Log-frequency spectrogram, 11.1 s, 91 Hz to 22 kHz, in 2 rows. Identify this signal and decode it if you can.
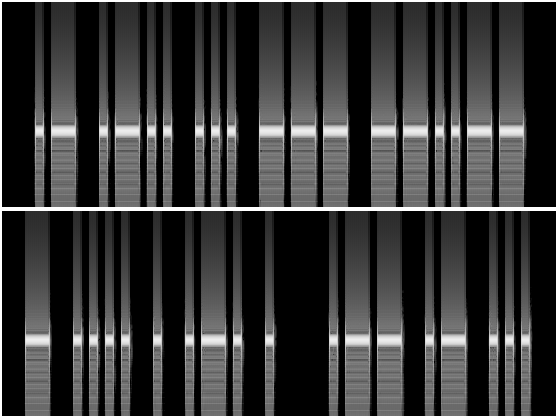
Morse code, heard as a keyed tone, about 15 wpm, 700 Hz. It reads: ALSO, THERE WAS
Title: Sentences from Top 1000 Words - Review Part 1 - 15wpm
